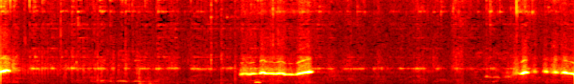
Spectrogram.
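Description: Whistling in clear, slightly wavering notes: a short rising whistle at the start, a longer one about two and a half seconds in, and a few short whistles near the end.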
